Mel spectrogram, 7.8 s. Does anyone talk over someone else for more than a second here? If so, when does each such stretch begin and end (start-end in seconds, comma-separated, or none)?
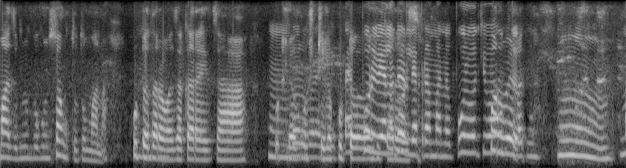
3.4-5.2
